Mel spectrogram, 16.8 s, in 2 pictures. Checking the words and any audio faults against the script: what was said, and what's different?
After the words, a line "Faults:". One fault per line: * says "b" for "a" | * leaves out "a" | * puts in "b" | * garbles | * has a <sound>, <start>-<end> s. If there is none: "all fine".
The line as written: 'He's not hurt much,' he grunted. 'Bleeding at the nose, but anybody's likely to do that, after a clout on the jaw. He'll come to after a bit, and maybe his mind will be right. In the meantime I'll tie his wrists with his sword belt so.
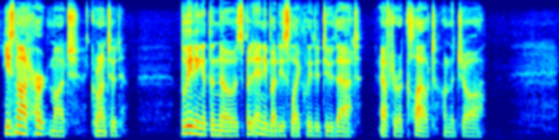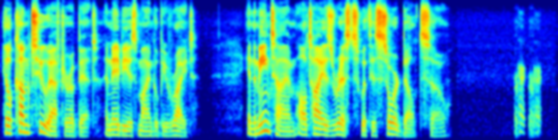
'He's not hurt much,' grunted. 'Bleeding at the nose, but anybody's likely to do that, after a clout on the jaw. He'll come to after a bit, and maybe his mind will be right. In the meantime I'll tie his wrists with his sword belt so.
Faults:
* leaves out "he"
* has a laugh, 16.1-16.5 s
